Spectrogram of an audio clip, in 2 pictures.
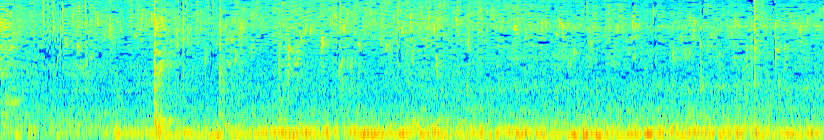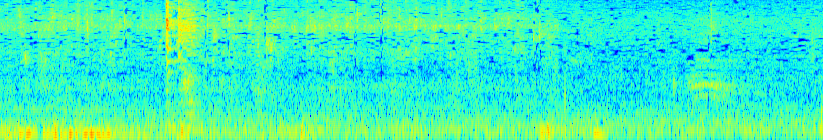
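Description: Chopped onions frying in hot oil in a pan, giving a steady, dense sizzle with soft crackles and one sharp clink near the middle, close by and with no talking.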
